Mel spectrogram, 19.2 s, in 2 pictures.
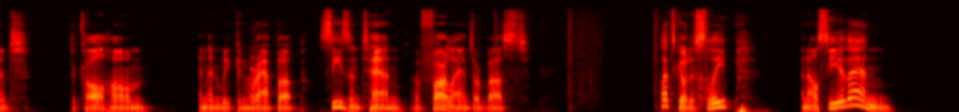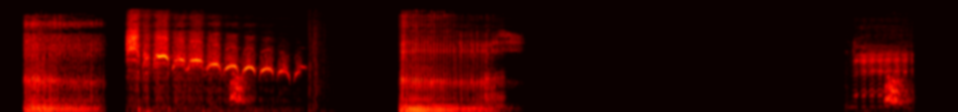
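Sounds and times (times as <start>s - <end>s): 
speech: 0.0s - 5.4s, 6.6s - 9.0s, 9.8s - 11.2s
video game dog Wolfie woofing: 11.9s - 12.1s
video game sheep bleating: 18.0s - 18.8s.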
